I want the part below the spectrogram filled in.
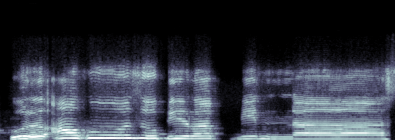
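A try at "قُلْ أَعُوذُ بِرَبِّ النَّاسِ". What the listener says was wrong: Jangan lupa dengungnya, Bu. Jangan lupa dengungnya.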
